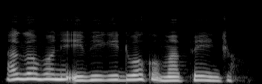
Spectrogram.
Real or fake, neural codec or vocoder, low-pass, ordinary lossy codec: real; none; none; none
